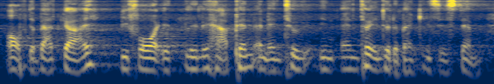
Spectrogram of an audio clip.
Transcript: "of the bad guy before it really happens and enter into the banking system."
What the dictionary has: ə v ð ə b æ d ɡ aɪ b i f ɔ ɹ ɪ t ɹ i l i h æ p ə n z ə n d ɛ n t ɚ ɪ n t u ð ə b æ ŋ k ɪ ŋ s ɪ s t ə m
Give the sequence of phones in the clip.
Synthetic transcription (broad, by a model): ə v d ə b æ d ɡ aɪ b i f ɔ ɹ ɪ t l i l i h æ p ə n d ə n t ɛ n t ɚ ɪ n t u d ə b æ ŋ k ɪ ŋ s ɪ s t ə m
